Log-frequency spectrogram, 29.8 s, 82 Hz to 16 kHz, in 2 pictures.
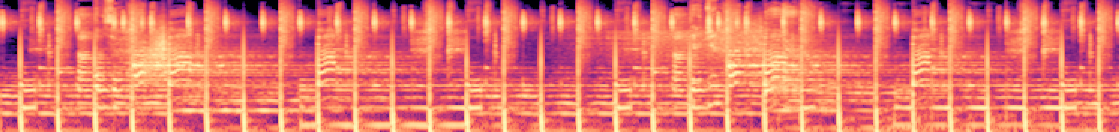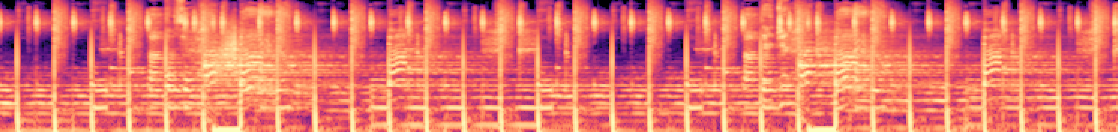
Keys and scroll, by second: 0.4 space, 2.0 t, 5.4 h, 8.6 ctrl+a, 18.2 v, 24.7 c.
